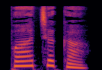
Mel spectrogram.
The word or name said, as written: ಪೈಚುಕೆ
